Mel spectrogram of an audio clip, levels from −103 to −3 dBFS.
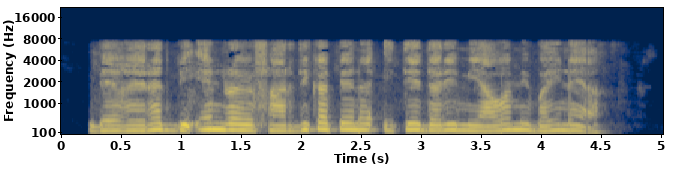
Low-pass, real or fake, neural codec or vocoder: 7.2 kHz; real; none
